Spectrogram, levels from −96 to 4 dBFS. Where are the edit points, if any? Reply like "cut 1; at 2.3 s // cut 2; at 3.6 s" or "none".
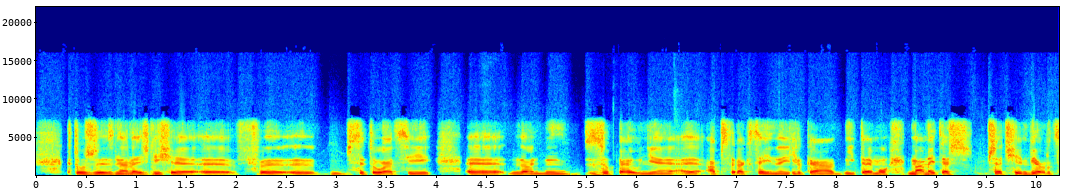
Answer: cut 1; at 5.4 s // cut 2; at 7.5 s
